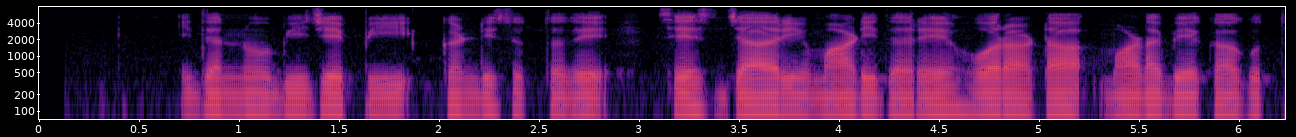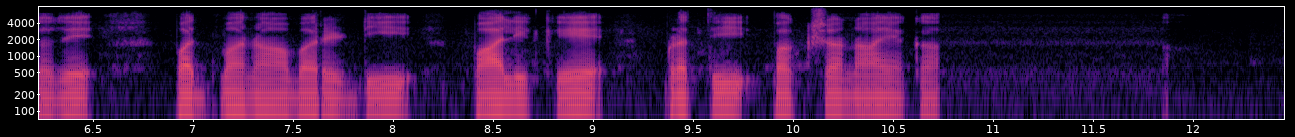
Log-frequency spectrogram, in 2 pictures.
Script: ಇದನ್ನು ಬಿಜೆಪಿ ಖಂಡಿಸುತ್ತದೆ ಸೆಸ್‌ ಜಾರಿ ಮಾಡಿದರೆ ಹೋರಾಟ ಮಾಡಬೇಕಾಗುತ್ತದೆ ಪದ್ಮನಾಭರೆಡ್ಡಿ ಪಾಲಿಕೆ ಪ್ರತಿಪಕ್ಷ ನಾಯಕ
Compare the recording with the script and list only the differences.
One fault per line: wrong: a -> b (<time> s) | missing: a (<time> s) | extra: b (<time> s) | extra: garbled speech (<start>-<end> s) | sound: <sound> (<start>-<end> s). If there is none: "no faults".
no faults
